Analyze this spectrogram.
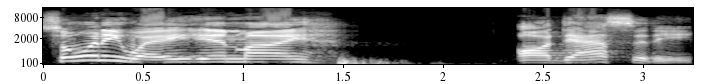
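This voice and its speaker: Lively intonation runs through this man's bright, sharp tone. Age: 60s. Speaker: pastor. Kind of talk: sermon.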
